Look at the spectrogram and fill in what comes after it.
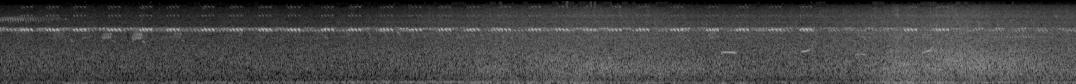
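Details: Cricket chirping in nature, a sharp high pulse repeated about three to four times per second with steady rhythm, over a faint continuous higher hum from other insects.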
